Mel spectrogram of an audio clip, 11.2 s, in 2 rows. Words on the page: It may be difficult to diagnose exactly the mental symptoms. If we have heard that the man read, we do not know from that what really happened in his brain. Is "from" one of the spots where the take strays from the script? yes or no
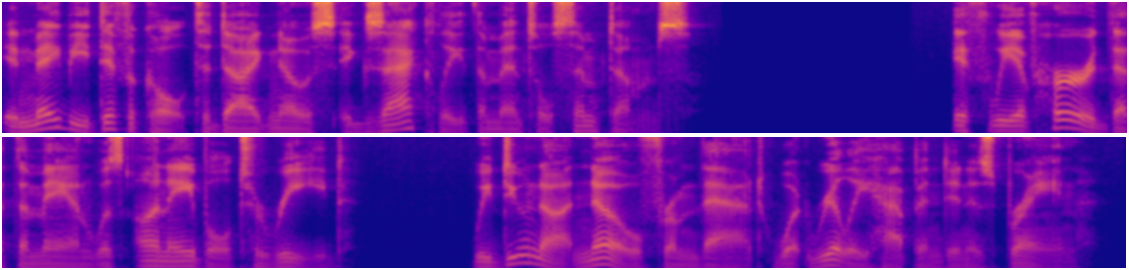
no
